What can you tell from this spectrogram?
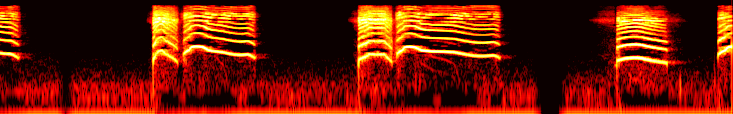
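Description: A series of high-pitched squeaks played as test sounds for a dog, one about every second and a half, each rising sharply in pitch and then sliding down.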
